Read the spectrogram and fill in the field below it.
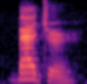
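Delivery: usual speaking voice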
